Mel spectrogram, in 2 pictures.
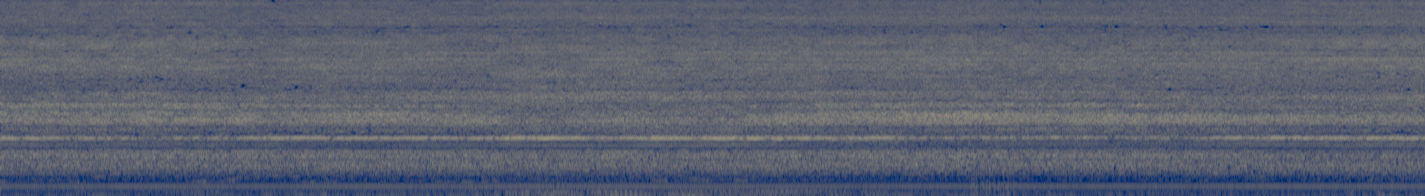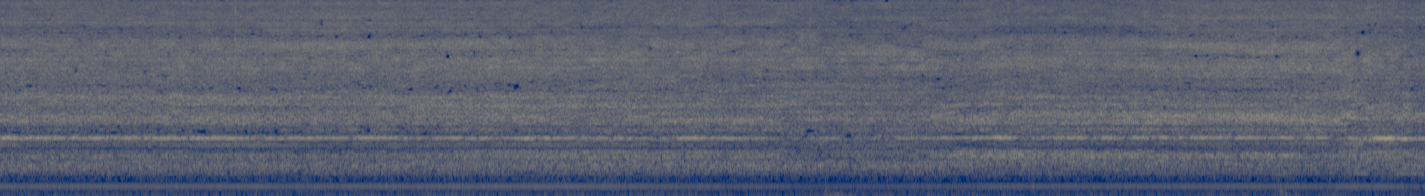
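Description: Handheld hair dryer running steadily, blowing on a wet kitten's fur: an even rush of air with a steady hum and a higher whine.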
